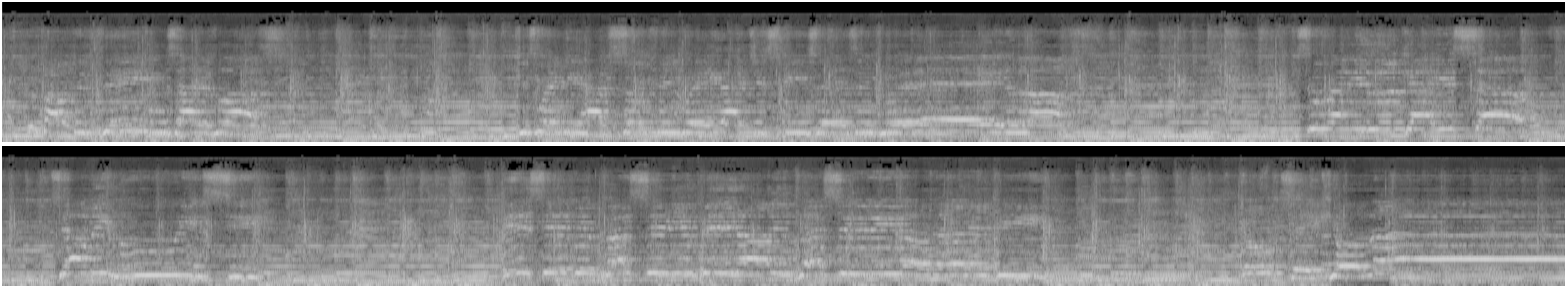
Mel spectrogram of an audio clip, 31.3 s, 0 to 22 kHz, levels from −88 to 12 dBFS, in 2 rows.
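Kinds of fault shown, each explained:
USB whine, throughout: a steady, fixed-pitch whine at 1 kHz runs under the sound for the whole clip, sitting roughly 25 dB below the programme level. It comes from the USB bus pulling current in regular 1 ms frames; that pulsing leaks into the audio path through shared power or ground, so the 1 ms frame rate appears as a 1 kHz tone, which is also the strongest component here.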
